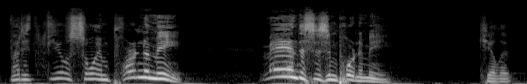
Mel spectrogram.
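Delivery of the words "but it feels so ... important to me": mock self-pleading. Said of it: "That feeling you get".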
